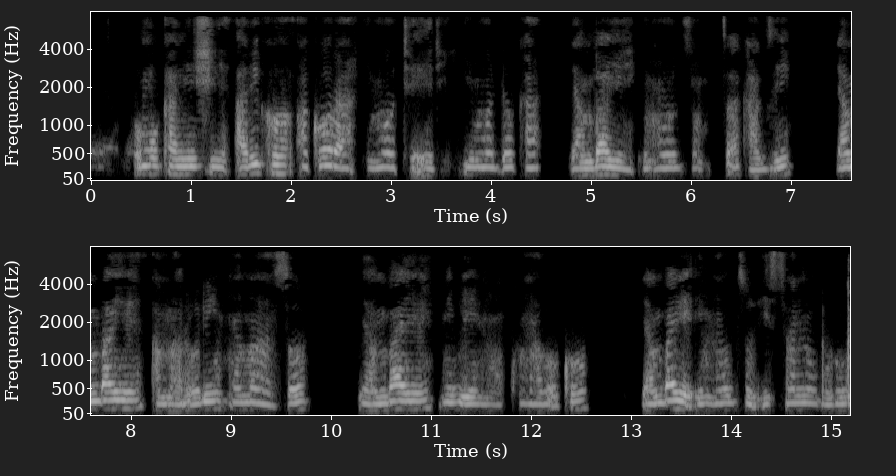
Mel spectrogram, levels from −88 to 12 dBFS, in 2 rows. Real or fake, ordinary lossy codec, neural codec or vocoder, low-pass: fake; MP3, 32 kbps; codec, 16 kHz, 2 kbps, FreqCodec, smaller model; 7.2 kHz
